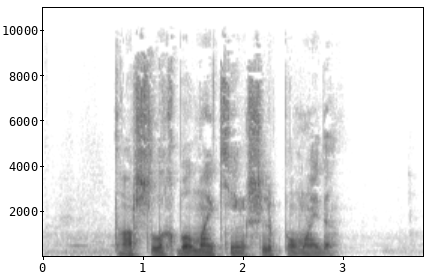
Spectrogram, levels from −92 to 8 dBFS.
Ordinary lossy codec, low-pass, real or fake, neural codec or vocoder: AAC, 64 kbps; 9.9 kHz; real; none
